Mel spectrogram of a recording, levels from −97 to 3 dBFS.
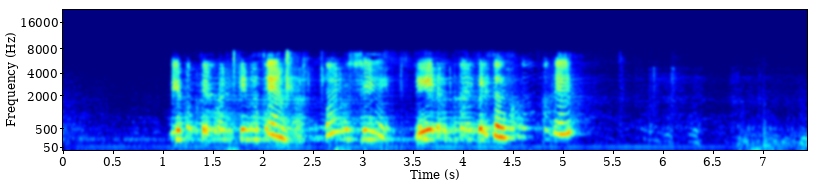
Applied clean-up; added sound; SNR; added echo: neural mask model DeepFilterNet 3.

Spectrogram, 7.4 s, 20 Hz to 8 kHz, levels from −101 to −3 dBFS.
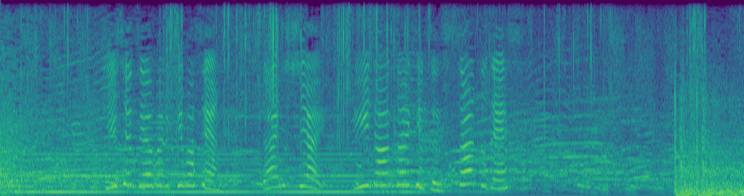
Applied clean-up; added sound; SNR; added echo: none; Crumpling, crinkling; 18 dB; none.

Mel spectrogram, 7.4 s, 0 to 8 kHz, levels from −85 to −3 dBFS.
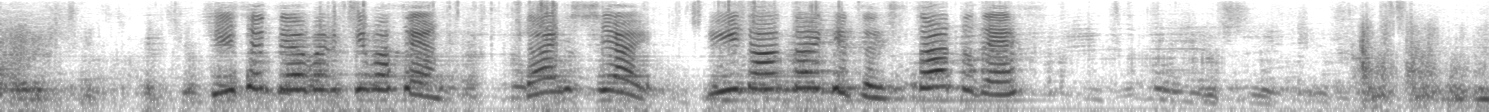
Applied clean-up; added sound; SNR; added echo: neural separator model SepFormer DNS4.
